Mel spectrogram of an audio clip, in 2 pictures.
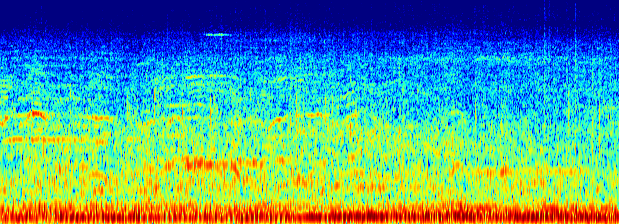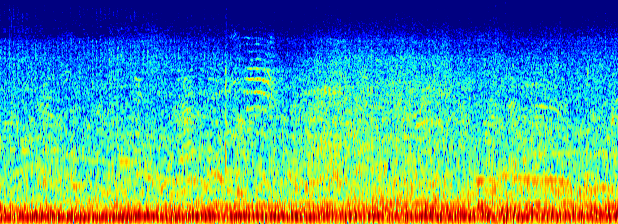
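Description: Engines of slow-moving quad bikes and an SUV running steadily as they pass close by, a low hum under many people talking and calling out.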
